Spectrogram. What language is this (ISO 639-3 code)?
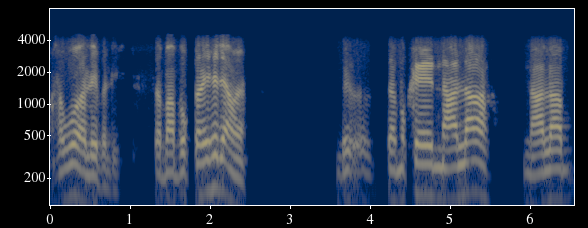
snd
